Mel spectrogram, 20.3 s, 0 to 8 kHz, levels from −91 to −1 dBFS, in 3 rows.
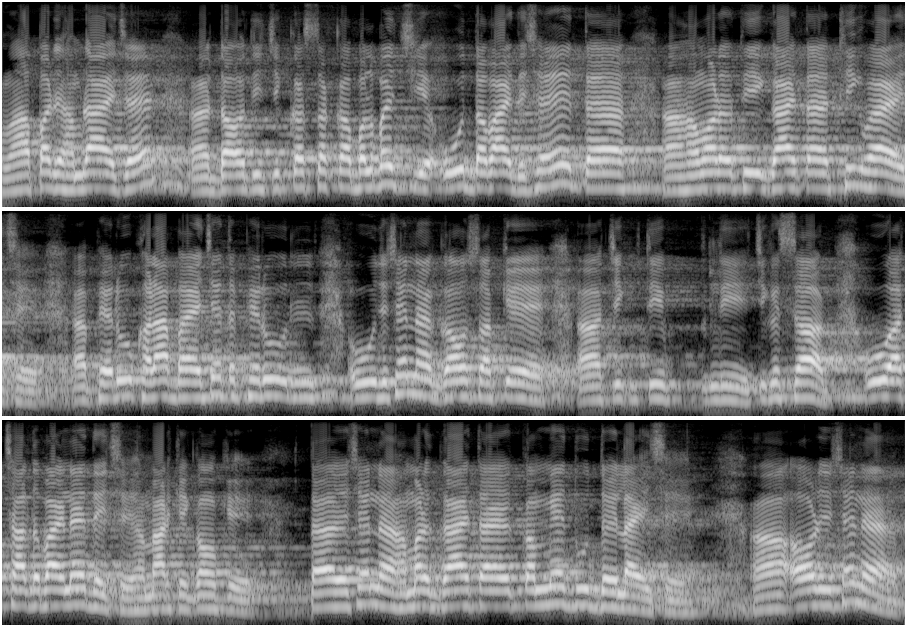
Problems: none marked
